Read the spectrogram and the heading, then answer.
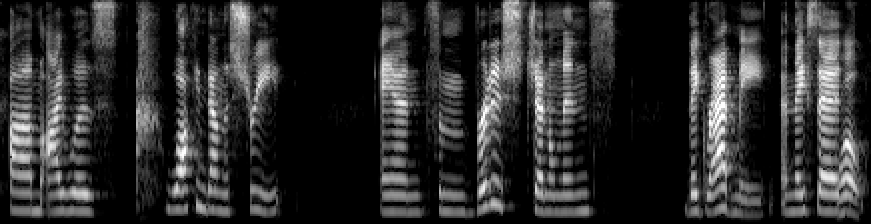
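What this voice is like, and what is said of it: Put-on American New York accent. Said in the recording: “She's American. ... I'm from New York.”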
